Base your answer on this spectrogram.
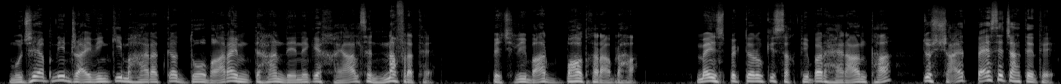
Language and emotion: Urdu, disgusted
